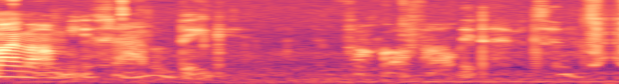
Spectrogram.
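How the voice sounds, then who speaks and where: A woman talks, and noticeable noise is audible in the background. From Australia. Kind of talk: ASMR chit chat while eating candy. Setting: parked car near a road. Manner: casual, rambling.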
